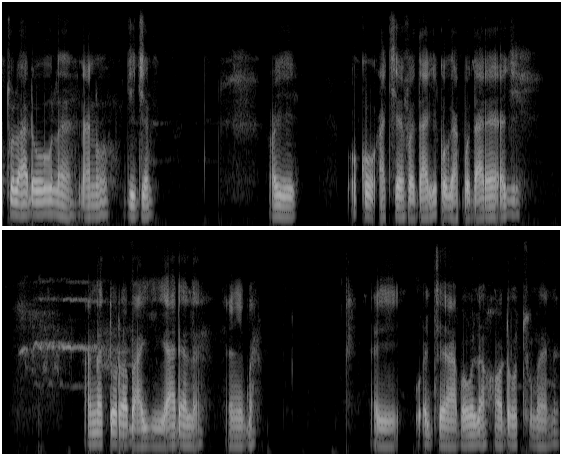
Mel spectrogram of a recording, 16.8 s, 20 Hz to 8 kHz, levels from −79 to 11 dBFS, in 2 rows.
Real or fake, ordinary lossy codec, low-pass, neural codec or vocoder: real; Opus, 32 kbps; 7.2 kHz; none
